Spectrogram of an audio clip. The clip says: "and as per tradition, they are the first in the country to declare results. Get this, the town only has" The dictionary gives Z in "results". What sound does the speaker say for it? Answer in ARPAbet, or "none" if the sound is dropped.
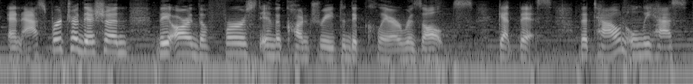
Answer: Z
